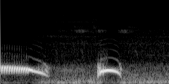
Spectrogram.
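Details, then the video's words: Spotted dove (tekukur) lure recording: a sustained mellow coo sliding downward, then one short rounded note, over a low hum. "MP3 SUARA TEKUKUR"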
